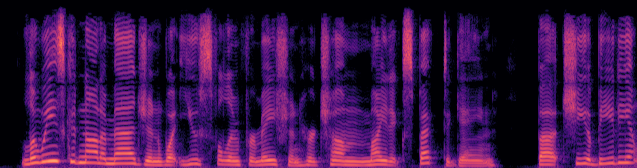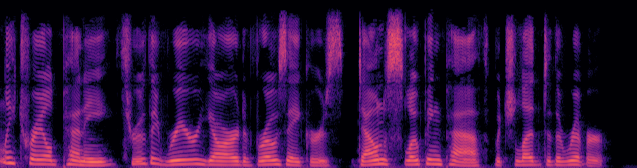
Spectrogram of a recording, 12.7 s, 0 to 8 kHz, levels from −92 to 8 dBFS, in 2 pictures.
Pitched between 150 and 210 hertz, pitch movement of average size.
Yes: medium, 185 Hz; average, 4.1 semitones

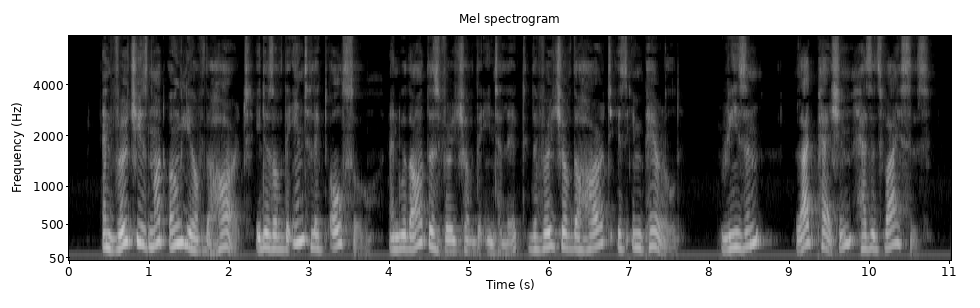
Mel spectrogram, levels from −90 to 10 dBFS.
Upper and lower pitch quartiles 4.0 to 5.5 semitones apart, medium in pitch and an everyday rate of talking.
Yes: average, 4.8 semitones; medium, 180 Hz; average, 185 wpm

